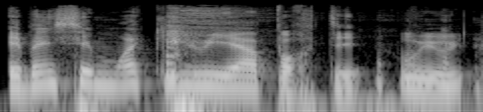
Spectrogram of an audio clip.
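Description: A man's voice: a little high, animated, moderate pace, darkish tone, dry recording, clean studio sound, close to an everyday voice. A man voicing a brash, mannish woman from Toulouse, a former rugby player, with a southern French accent, bawdy and punning, chuckling at his own jokes in a radio comedy sketch. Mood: cheeky.

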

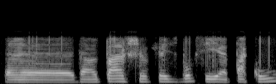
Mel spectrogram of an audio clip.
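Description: A man, a singer-songwriter guest on a radio interview, talking haltingly with many restarts and fillers. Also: medium pitch, steady tone. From Quebec. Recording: tinny phone line with faint hiss.

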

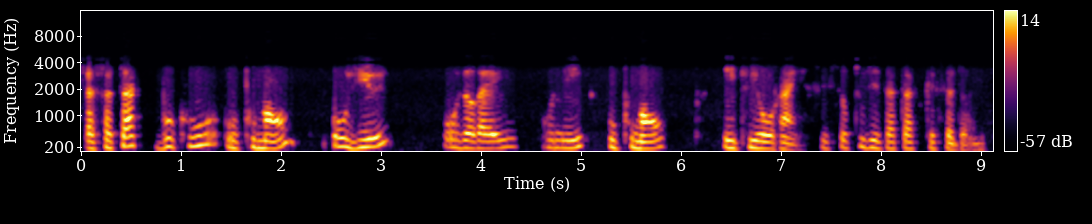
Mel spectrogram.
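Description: A woman in her sixties, a native English speaker from Ottawa, speaking French as a guest with a slow, halting manner and frequent throat clearing. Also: fairly low pitch, no room sound. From Ottawa, Canada. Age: 60s. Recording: tinny phone line.

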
